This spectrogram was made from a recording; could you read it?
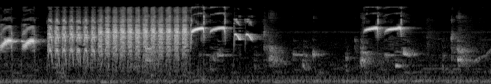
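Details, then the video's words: Sooty-headed bulbul opens with two whistled notes and then a rapid harsh rattling burst. Scattered high slurred chirps and quieter lower whistles follow. "Cucak Cungkok Gacor Fighter"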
